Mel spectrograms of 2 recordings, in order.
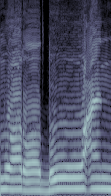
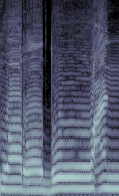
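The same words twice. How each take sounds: No difference in how they are said.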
